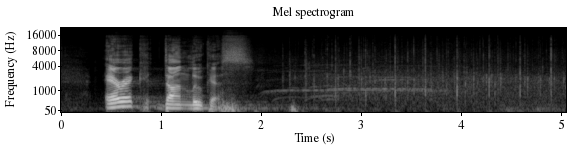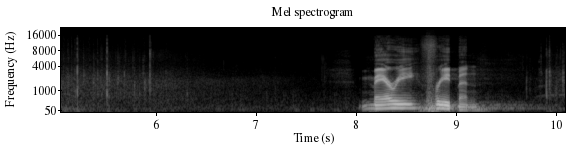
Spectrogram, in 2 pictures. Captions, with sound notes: Erick Donlucas. (audience applauding) Mary Friedman.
